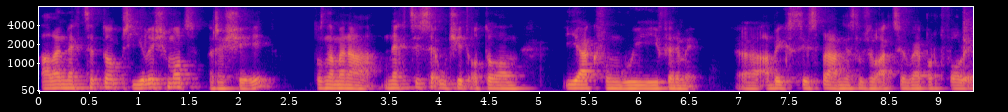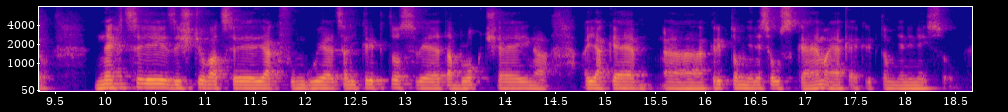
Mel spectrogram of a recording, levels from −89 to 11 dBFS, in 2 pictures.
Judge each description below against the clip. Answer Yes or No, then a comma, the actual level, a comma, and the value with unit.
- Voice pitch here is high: No, low, 120 Hz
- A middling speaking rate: Yes, average, 130 wpm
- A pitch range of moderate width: No, narrow, 2.0 semitones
